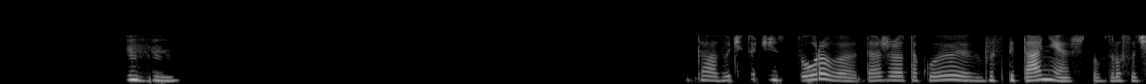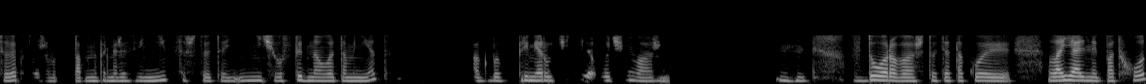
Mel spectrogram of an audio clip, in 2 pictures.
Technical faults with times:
10.88-10.94 packet loss with pitch repetition

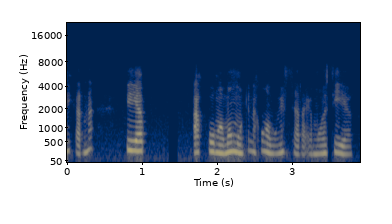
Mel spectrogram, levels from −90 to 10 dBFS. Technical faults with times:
1.35-1.49 lost AMR speech frames
3.47-3.55 lost AMR speech frames

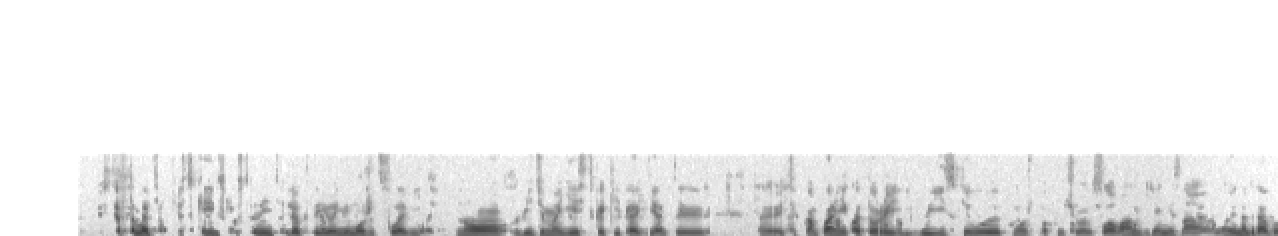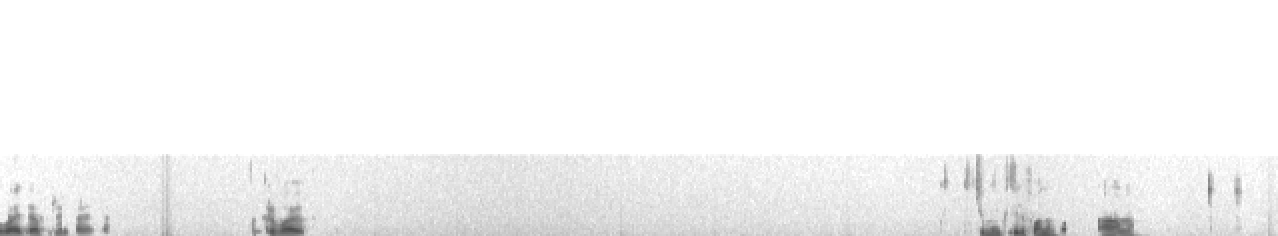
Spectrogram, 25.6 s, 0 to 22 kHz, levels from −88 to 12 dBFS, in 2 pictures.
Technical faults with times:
0.64-4.42 echo leak
5.67-13.89 echo leak
13.94-14.06 background gated by the echo canceller
22.84-24.13 echo leak
25.11-25.19 echo leak

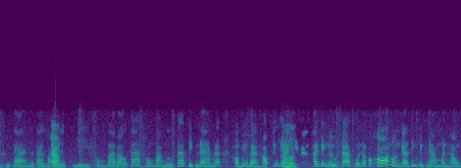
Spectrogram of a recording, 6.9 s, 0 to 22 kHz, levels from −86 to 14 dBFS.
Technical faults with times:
0.96-1.18 speech suppressed in double talk
4.42-4.70 speech suppressed in double talk

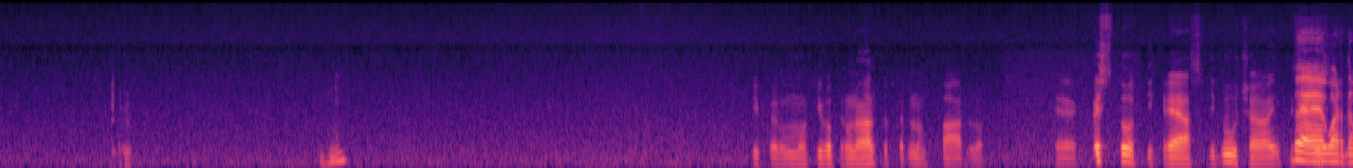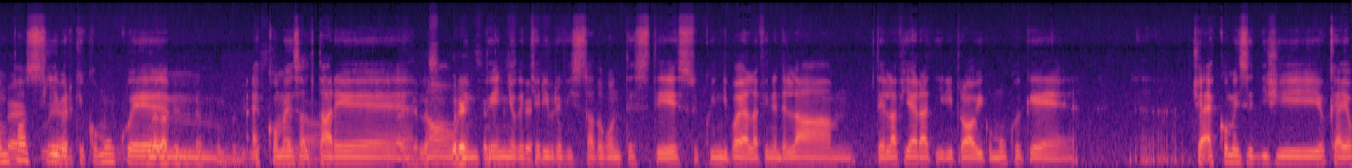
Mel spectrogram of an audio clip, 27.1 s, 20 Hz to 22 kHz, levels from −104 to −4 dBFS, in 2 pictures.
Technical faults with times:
none

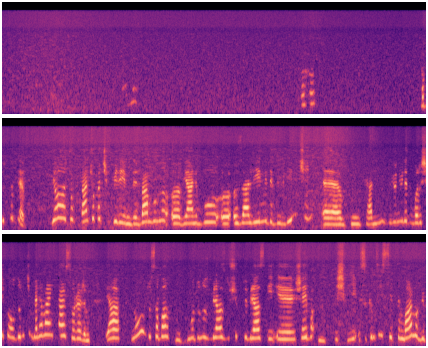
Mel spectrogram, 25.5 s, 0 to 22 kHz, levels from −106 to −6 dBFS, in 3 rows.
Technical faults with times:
0.00-25.45 noise suppressor artifacts
2.40-2.67 speech cut by the noise suppressor
5.98-6.17 speech cut by the noise suppressor
9.83-10.58 speech cut by the noise suppressor
13.83-14.90 speech cut by the noise suppressor
15.45-17.58 speech cut by the noise suppressor
18.25-24.71 speech cut by the noise suppressor

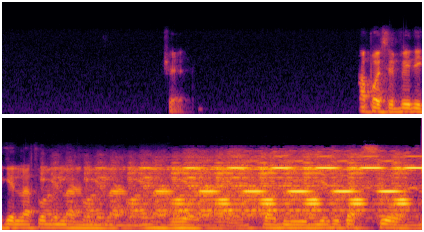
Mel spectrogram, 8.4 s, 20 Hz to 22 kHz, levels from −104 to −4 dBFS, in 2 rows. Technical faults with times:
4.59-8.40 feedback howl

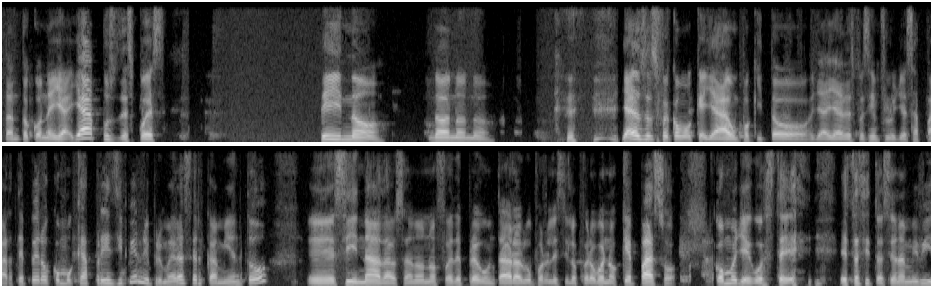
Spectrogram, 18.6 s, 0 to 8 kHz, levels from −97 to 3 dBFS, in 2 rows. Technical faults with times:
0.28-18.16 echo leak
0.90-17.69 background gated by the echo canceller

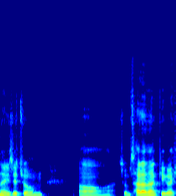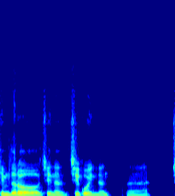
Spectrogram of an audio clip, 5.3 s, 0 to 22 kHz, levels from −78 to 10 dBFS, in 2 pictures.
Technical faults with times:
none

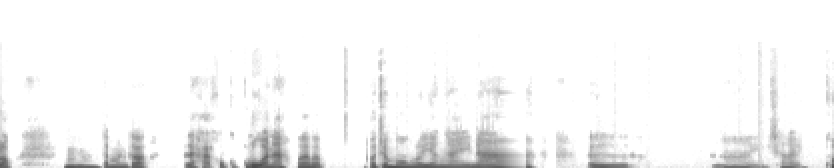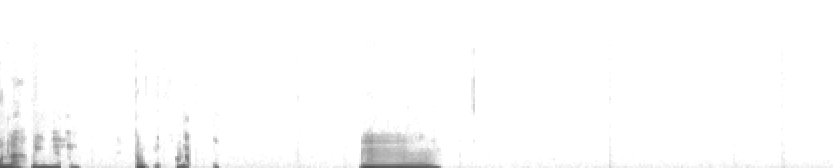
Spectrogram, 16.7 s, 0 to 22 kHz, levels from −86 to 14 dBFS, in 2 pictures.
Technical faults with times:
4.99-5.40 call audio freeze
5.45-5.57 burst of packet loss
10.09-11.04 jitter buffer speed-up

